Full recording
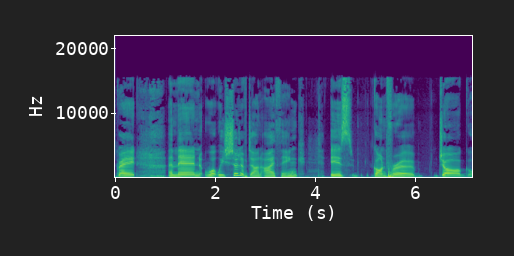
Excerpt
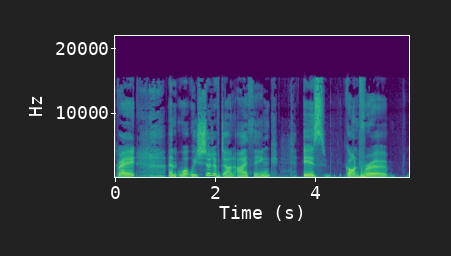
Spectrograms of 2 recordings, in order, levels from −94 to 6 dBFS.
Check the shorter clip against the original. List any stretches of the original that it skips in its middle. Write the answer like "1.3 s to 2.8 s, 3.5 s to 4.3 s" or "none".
1.2 s to 1.8 s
